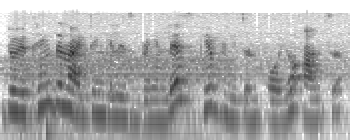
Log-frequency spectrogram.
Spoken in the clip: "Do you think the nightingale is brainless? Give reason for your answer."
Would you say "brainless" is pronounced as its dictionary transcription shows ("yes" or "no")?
yes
